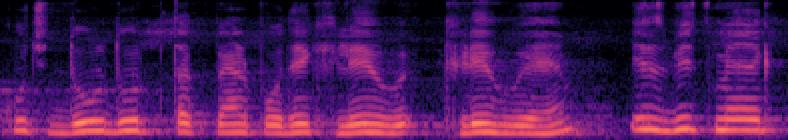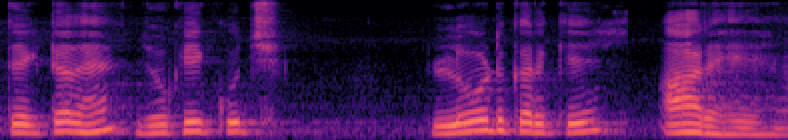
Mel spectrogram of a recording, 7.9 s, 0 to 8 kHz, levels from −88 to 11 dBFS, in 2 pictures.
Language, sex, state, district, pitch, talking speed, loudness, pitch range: Hindi, male, Uttar Pradesh, Muzaffarnagar, 185 Hz, 180 wpm, -23 LUFS, 170-210 Hz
